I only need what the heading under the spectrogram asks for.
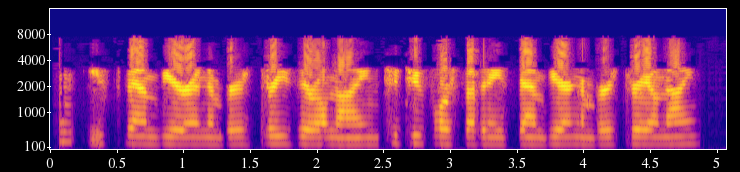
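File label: Sheriff West County, scanner audio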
